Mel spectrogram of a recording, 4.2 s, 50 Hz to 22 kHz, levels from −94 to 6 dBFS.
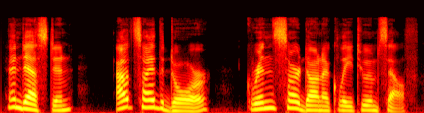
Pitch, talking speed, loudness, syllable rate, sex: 185 Hz, 125 wpm, -19 LUFS, 5.4 syllables/s, female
